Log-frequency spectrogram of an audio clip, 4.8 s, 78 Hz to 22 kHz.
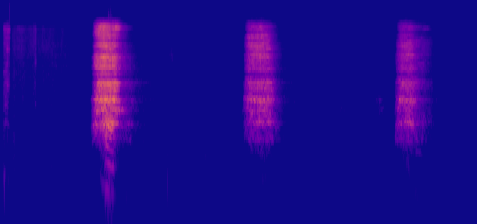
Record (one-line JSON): {"exhalation_length": "4.8 s", "exhalation_amplitude": 25614, "exhalation_signal_mean_std_ratio": 0.25, "survey_phase": "beta (2021-08-13 to 2022-03-07)", "age": "45-64", "gender": "Female", "wearing_mask": "No", "symptom_cough_any": true, "symptom_runny_or_blocked_nose": true, "symptom_sore_throat": true, "symptom_headache": true, "symptom_onset": "4 days", "smoker_status": "Never smoked", "respiratory_condition_asthma": false, "respiratory_condition_other": false, "recruitment_source": "Test and Trace", "submission_delay": "2 days", "covid_test_result": "Positive", "covid_test_method": "RT-qPCR", "covid_ct_value": 14.7, "covid_ct_gene": "ORF1ab gene"}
